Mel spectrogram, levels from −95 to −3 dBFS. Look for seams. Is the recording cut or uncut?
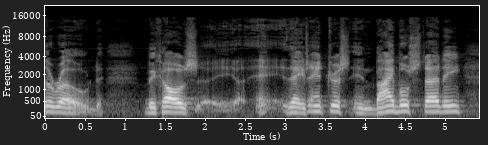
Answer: cut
